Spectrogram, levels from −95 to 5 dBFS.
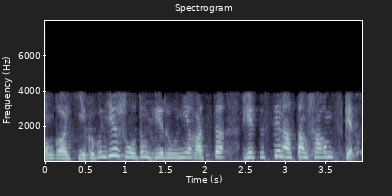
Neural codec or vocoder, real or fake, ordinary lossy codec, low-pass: none; real; AAC, 16 kbps; 7.2 kHz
